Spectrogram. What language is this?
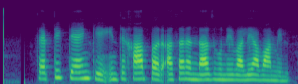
Urdu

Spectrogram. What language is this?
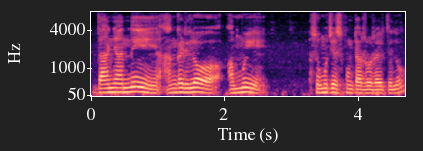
Telugu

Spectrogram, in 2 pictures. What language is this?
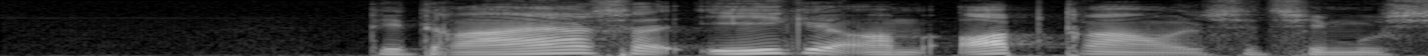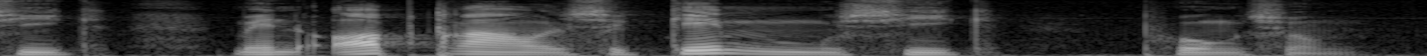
Danish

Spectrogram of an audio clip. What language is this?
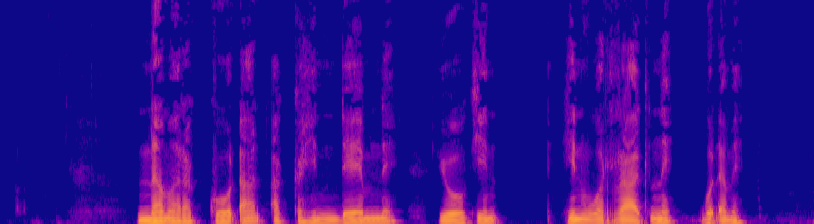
Oromo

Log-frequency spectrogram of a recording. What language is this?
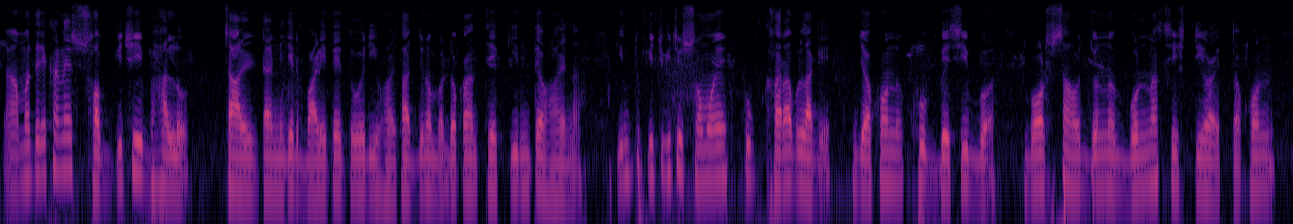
Bangla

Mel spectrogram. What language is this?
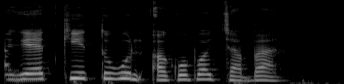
Kalenjin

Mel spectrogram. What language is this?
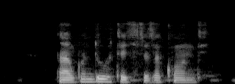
Kinyarwanda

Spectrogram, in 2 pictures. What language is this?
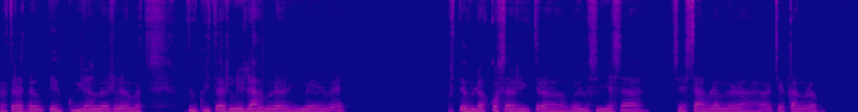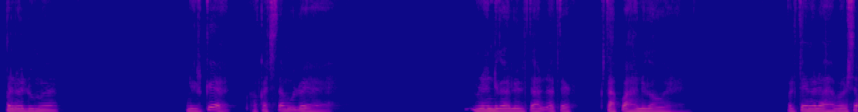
Hakö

